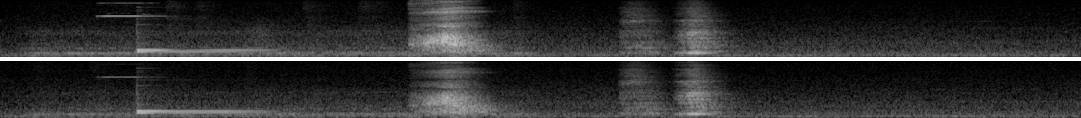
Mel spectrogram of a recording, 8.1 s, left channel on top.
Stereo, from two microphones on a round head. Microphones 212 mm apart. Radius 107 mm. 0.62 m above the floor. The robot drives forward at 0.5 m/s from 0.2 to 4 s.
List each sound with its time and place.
1.0 s a ringtone: 5° left (ahead or behind), 0.6 m; by 2.0 s centre (ahead or behind), 1.1 m
3.1 s a whoosh: 50° left (ahead or behind), 0.7 m; by 3.7 s 40° left (ahead or behind), 0.9 m
4.6 s sawing: 15° right (ahead or behind), 3 m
